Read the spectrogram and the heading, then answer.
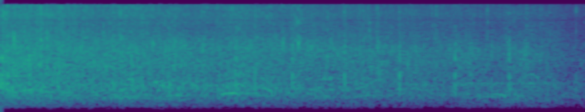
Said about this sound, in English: Clap for the king Xerxes.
